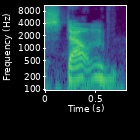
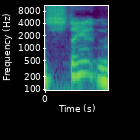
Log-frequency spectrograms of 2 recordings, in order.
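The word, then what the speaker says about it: Staunton: Now you are in, what is it, Stoughton? No, sir. I work in Stanton, Virginia.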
